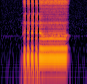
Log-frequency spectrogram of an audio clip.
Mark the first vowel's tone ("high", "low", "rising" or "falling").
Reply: high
